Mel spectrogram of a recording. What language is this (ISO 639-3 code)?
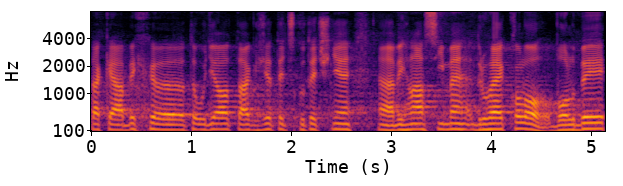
ces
